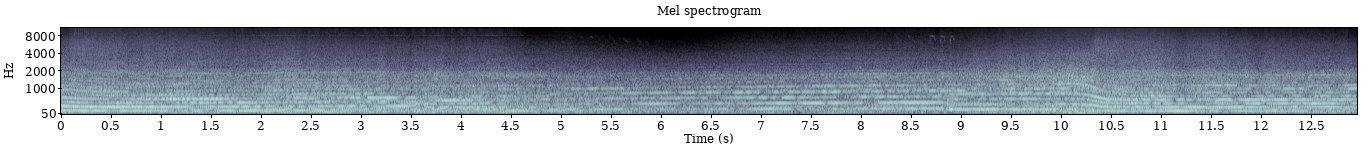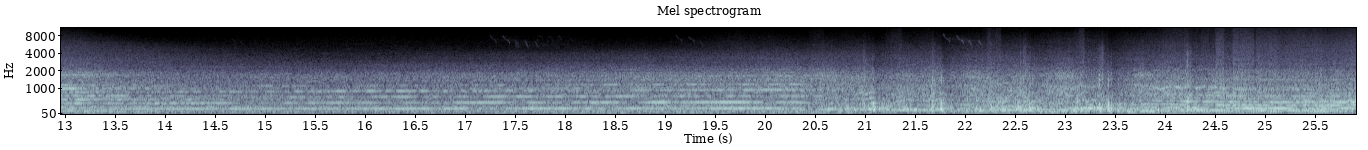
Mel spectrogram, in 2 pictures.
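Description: A race car engine roars at high revs.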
